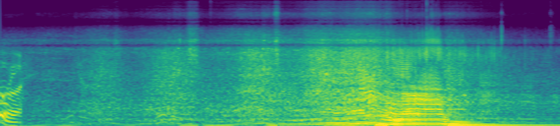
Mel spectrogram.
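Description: A Subaru rally car engine snarls and revs at a snowy Michigan rally stage, swelling louder as the car passes close, while spectators talk over the roar.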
